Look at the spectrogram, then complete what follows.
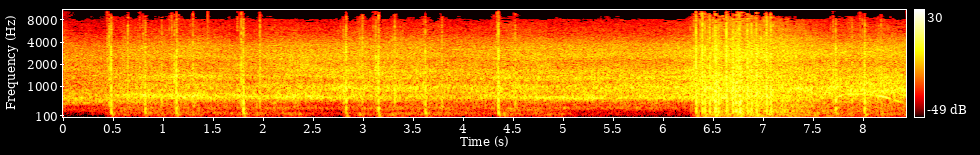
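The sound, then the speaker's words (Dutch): Argentina football fans in Buenos Aires celebrating the championship: sharp firework bangs crack irregularly over a steady roar of a large crowd, with a louder burst of cheering and rapid pops near the end. “Ja, hebben jullie die beelden gezien van Argentinië dat in Buenos Aires de kampioenswedstrijd vierde?”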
